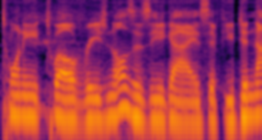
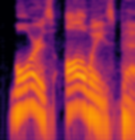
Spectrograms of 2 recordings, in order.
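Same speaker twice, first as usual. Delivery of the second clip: loud, heavily sarcastic, dripping with sarcasm; 2 semitones higher, 4 dB louder than usual. Host mocking those who went really heavy, sarcastic. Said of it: "Hope you guys can hear the sarcasm".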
